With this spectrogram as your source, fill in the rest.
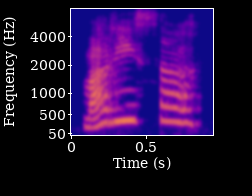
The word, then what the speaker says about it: Mirriam: Erin I love how you say my name Marisa um but that is the way you say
